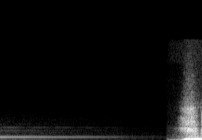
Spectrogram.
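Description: The last held note of the intro music fades out into about a second of near silence. Near the end a man takes an audible breath and starts to speak.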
